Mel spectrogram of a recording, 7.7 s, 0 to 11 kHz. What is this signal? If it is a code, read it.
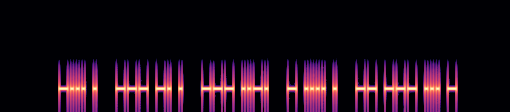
Morse code, heard as a keyed tone, about 28 wpm, 700 Hz. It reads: BE ONE OF THE MOST
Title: Sets of 5 Words Encore 28wpm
